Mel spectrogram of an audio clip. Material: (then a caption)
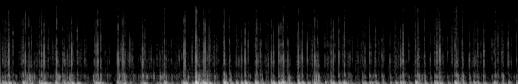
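Faux leather. A dark patterned faux leather wallet held in one hand is tapped and scratched with long nails. Fast, continuous, dull tapping with soft scratching sounds low and thuddy, with short, dry hits that die away almost instantly.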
